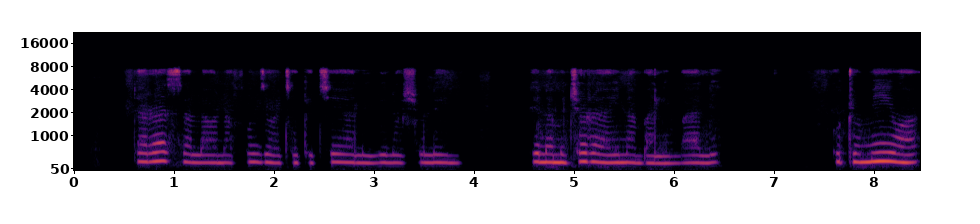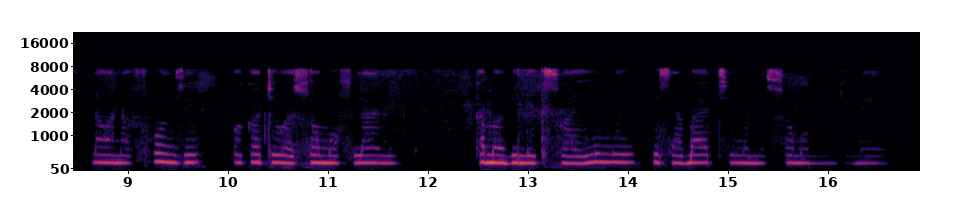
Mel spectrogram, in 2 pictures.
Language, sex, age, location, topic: Swahili, female, 18-24, Kisumu, education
